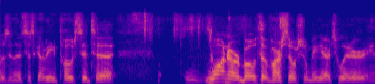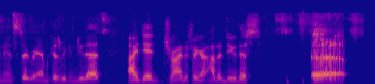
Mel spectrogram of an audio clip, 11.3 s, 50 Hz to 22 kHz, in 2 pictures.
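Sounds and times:
speech: 0.0 - 11.0
burp: 10.3 - 10.9.

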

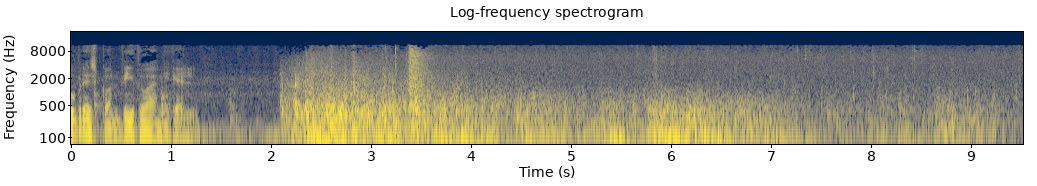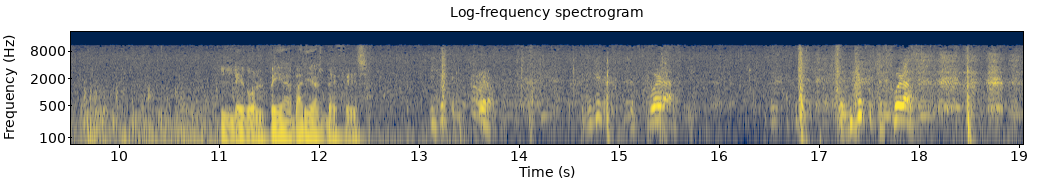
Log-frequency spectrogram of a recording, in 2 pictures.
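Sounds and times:
speech: 0.0 - 1.5, 11.0 - 13.9, 15.3 - 15.6, 17.8 - 18.2
heavy rain pouring down: 0.0 - 19.0
deep roll of thunder: 2.0 - 13.2.

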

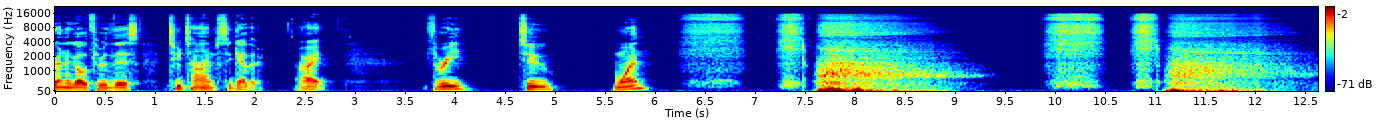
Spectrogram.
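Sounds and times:
speech: 0.0 - 2.8, 3.7 - 5.0, 5.6 - 6.5
quick double inhale through the nose and long sighing exhale: 2.8 - 3.6, 6.2 - 12.6.

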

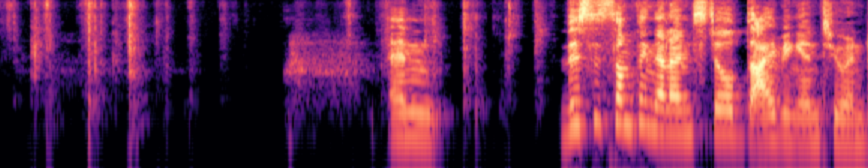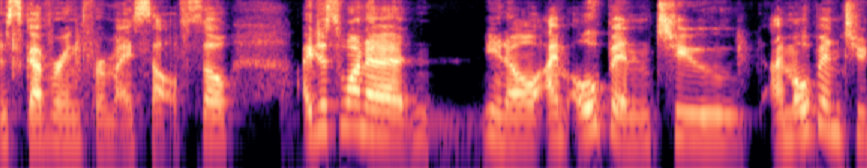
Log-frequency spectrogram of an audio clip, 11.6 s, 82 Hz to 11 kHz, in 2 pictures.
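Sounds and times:
cards being shuffled with papery riffling bursts: 0.0 - 4.3
speech: 2.6 - 3.0, 3.7 - 11.5.

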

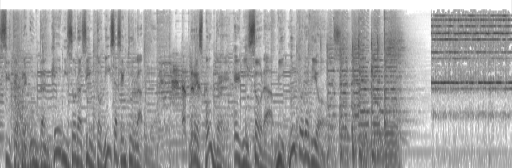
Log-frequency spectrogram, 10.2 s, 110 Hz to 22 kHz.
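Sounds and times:
speech: 0.1 - 7.3
telephone ringing with a bright metallic bell tone: 8.6 - 10.2.

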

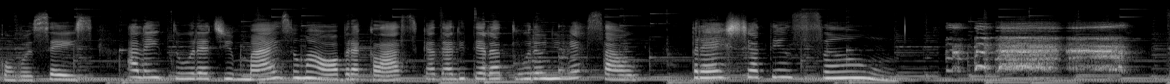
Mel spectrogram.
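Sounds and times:
speech: 0.0 - 10.6
rooster crowing: 9.4 - 11.4.

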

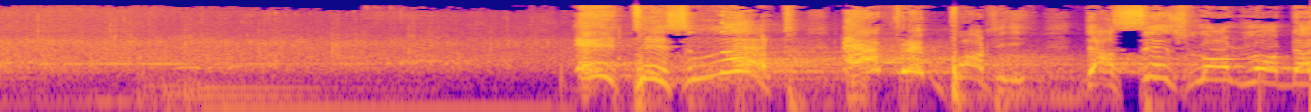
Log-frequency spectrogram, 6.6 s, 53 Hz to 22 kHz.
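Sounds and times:
church audience clapping: 0.0 - 4.0
speech: 2.9 - 6.5.

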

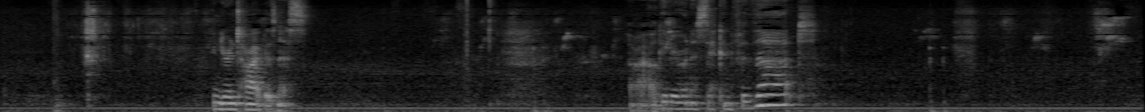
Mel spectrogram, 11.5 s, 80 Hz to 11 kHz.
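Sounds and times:
steady low hum: 0.0 - 11.4
speech: 2.2 - 3.2, 6.6 - 8.2
faint birds cheeping in short high chirps: 4.3 - 6.4, 9.1 - 11.4.

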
